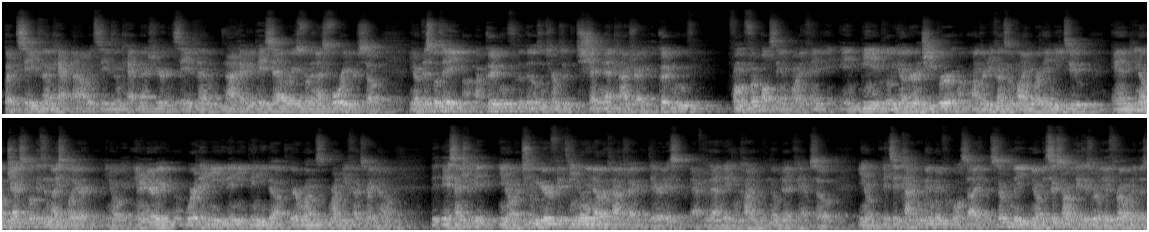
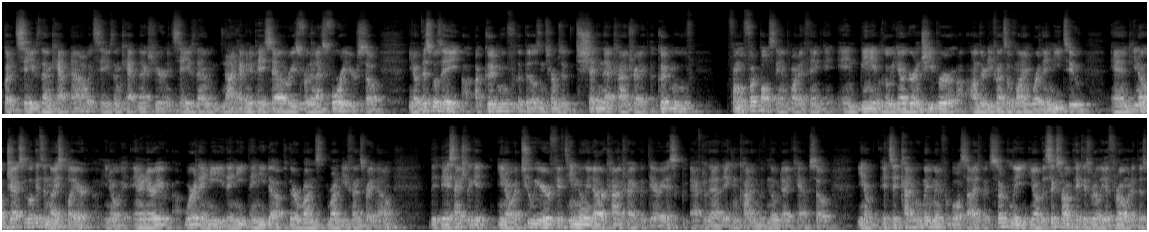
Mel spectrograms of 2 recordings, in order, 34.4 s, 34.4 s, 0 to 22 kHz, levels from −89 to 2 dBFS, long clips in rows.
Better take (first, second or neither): second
